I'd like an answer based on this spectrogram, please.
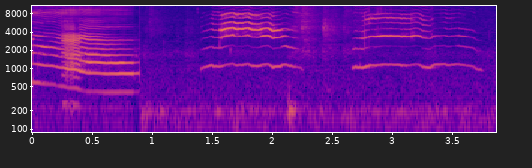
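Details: Cats meowing: a long harmonic meow falling in pitch, followed by two higher, thinner, level meows about a second long each, separated by short pauses, with faint low background hum.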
